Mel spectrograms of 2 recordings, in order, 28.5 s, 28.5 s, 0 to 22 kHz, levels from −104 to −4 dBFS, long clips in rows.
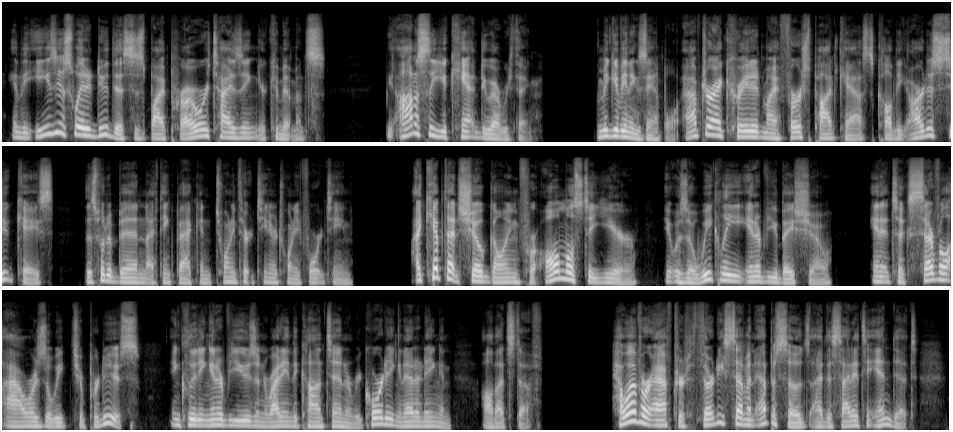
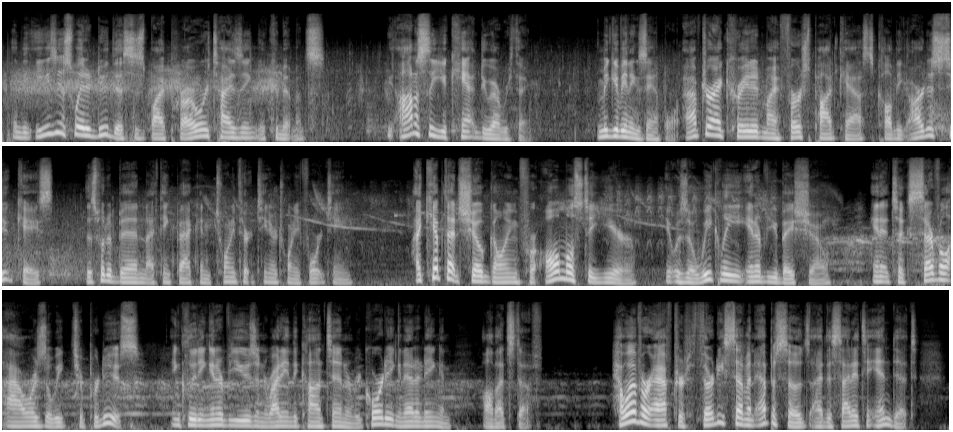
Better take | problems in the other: first | animal sounds; noticeable; throughout; 20 dB below the speech

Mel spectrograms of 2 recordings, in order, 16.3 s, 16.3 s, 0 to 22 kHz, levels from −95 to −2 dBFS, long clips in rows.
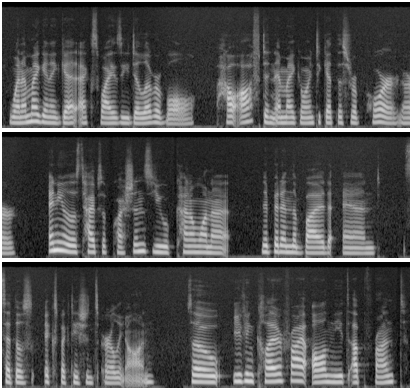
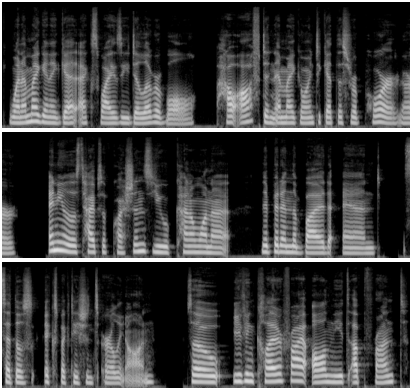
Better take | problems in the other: second | hiss; faint; throughout; 30 dB below the speech

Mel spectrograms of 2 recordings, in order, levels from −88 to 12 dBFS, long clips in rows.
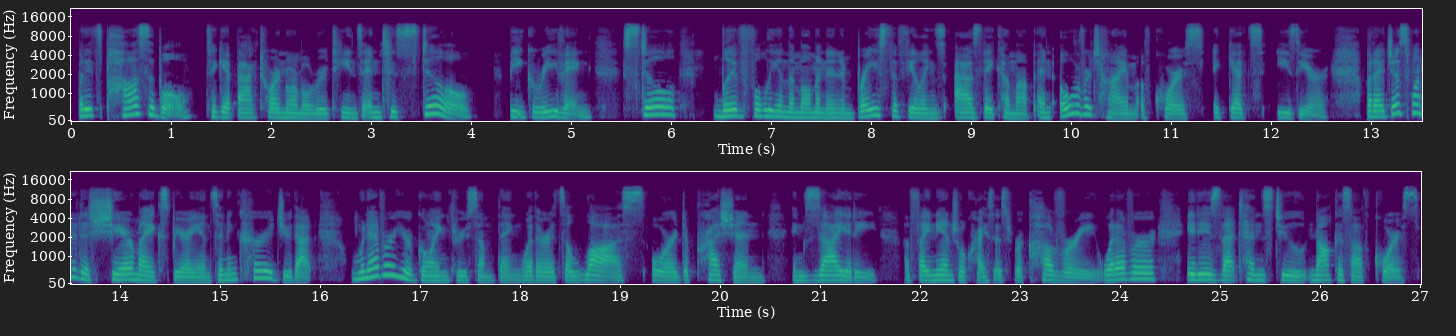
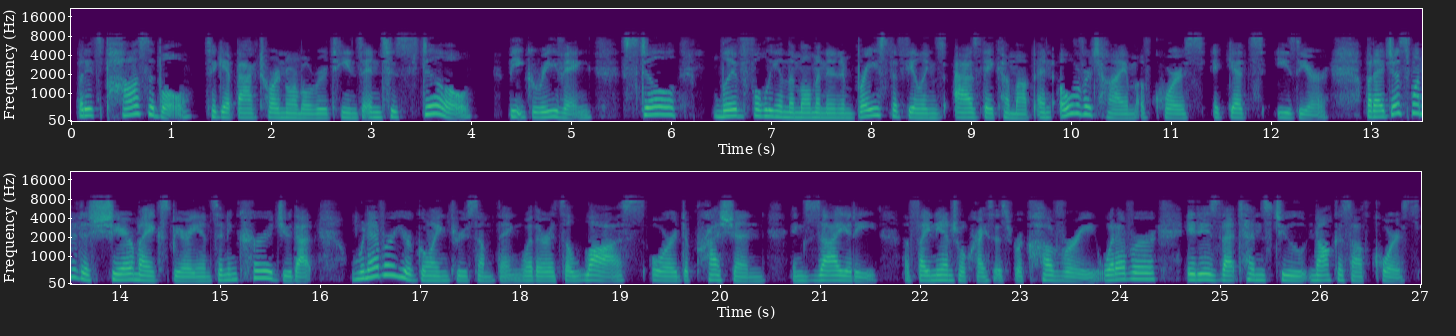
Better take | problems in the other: first | garbled, watery; badly; nothing above 7.5 kHz; slightly in the first

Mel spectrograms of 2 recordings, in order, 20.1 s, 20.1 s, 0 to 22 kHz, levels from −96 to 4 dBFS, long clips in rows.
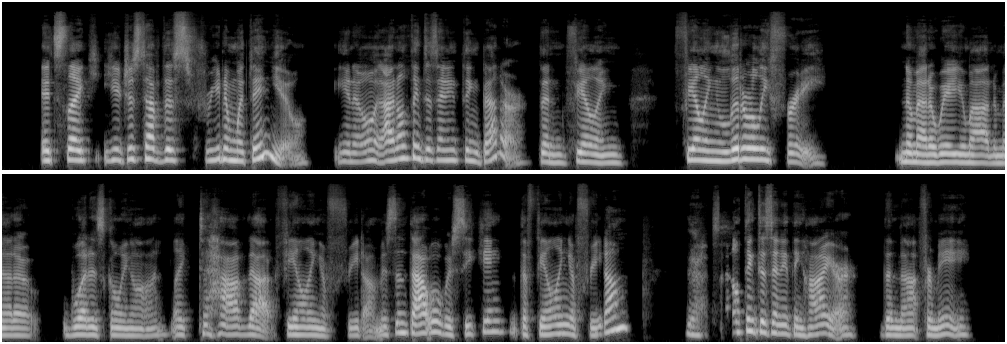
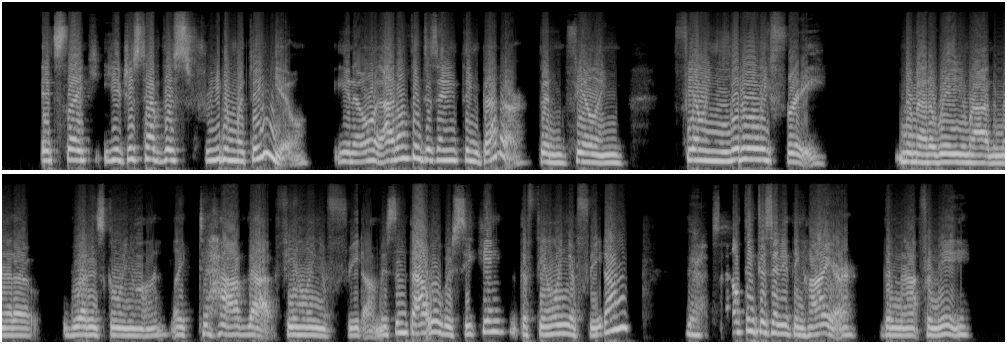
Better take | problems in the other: first | distortion; heavy; 19% of the sound clipped

